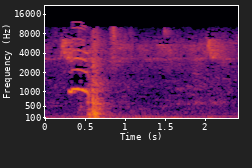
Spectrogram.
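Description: A baby monkey gives one short squeaking call that rises and falls, running into a low bump about half a second in.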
